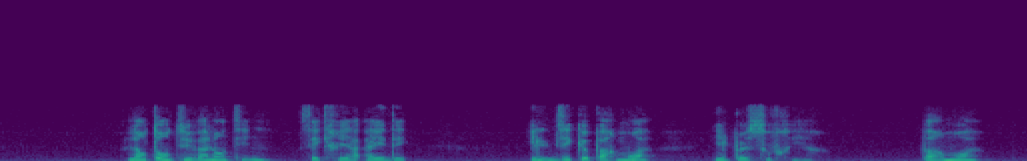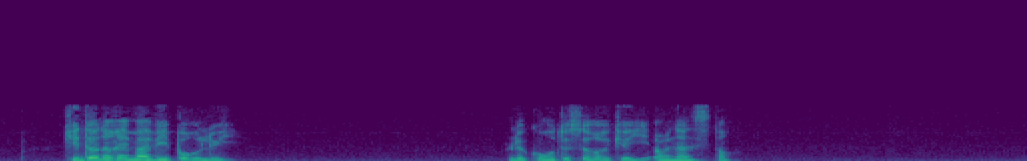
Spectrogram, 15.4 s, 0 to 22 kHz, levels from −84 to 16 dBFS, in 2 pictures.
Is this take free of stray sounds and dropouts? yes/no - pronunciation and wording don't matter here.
yes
